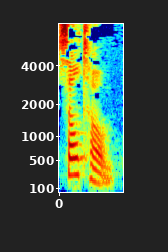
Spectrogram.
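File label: "sultone", English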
